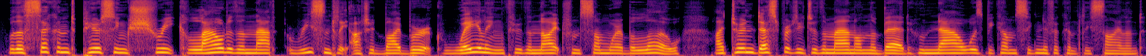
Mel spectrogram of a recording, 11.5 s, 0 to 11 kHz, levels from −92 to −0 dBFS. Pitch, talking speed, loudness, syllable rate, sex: 190 Hz, 180 wpm, -19 LUFS, 5.4 syllables/s, female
